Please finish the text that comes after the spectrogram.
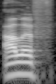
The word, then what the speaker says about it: Aleph: But these are Aleph, He, Chet, Ein, and Resh, or Resh. Aleph used to be a glottal stop, which is pronounced at the glottis, which is the back of the throat.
